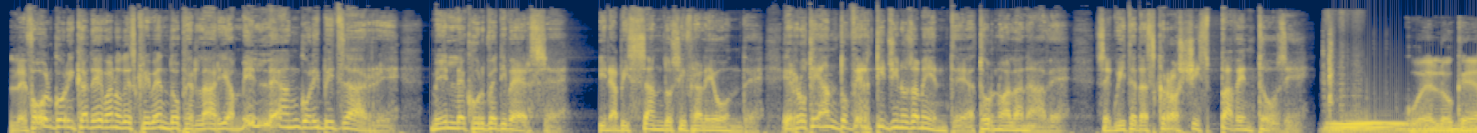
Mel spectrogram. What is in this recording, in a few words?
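Italian characters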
